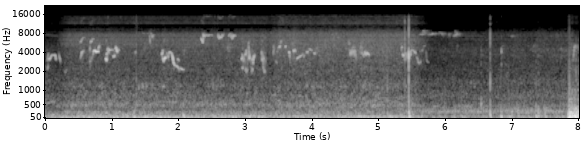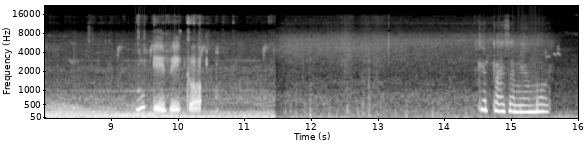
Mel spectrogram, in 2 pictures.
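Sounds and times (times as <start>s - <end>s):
songbird chirping: 0.0s - 11.5s, 14.5s - 16.0s
low background rumble: 7.8s - 11.5s.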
